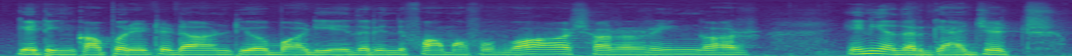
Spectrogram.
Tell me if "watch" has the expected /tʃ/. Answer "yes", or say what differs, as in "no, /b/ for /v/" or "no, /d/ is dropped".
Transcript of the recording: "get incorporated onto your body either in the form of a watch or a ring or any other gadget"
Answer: no, /ʃ/ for /tʃ/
